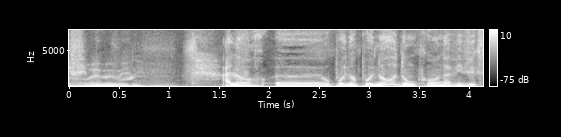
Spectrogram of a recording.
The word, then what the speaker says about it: Ho'oponopono: je pensais que développer un petit peu l'outil Ho'oponopono, c'était adéquat par rapport à Noël.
